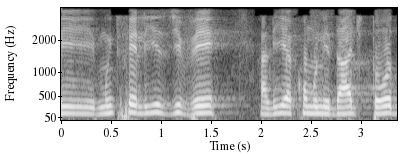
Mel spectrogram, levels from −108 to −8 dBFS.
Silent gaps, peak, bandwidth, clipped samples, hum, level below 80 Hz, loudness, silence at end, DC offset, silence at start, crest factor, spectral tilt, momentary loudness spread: none; -8 dBFS; 4 kHz; under 0.1%; none; -42 dBFS; -20 LUFS; 0 s; under 0.1%; 0 s; 12 dB; -11 dB/octave; 5 LU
